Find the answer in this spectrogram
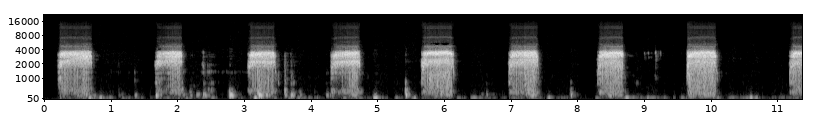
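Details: Owl on a live nest camera at 1:27 AM on April 9, 2012, as a female swallows a rabbit; about nine harsh, hissing screeches, each half a second long, repeat steadily with faint low thumps between them.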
